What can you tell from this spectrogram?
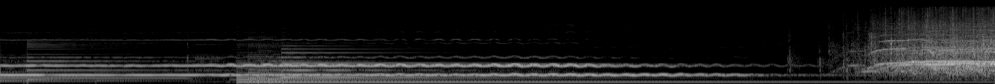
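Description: A male tenor holds one long, high final note, its vibrato widening, over an acoustic guitar chord strummed about two seconds in and left to ring. The note and chord die away near eight seconds, and then the studio audience bursts into applause and cheering.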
